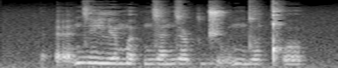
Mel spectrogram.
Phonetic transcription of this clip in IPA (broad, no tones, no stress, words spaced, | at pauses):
ʔɛ̰nzĩ lʲɔməʔnzə nzə˞pd͡ʒṵ ndʊǃʼʊ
